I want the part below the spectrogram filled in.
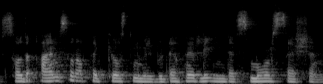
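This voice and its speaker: This somewhat breathy voice has a dark, mellow tone and fairly even intonation. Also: man. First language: not English. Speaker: English exam tutor. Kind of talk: tutorial. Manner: halting.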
